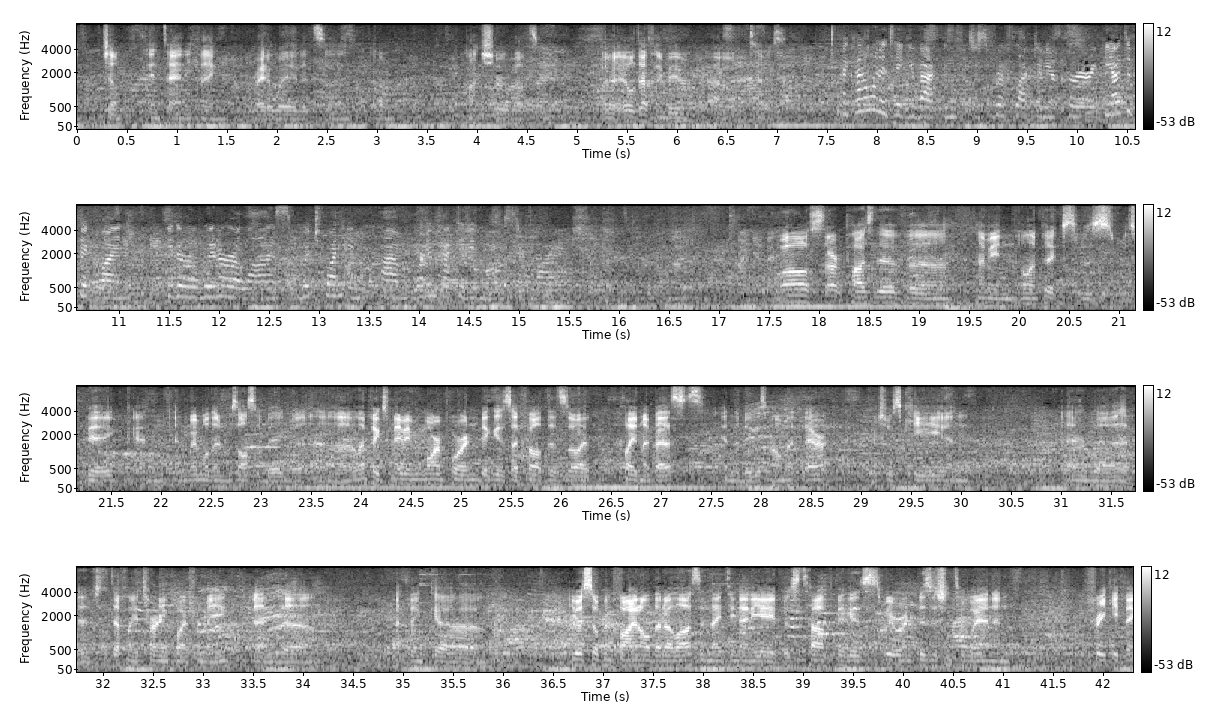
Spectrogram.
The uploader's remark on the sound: Media Scrum Interview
